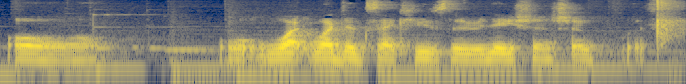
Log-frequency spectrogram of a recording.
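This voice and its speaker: A man's voice: lowish voice, level tone, moderate pace, over music. A young man hosts a video call interview, asking eager questions broken up by fillers. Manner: eager, with many fillers and backchannels. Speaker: host, interviewer. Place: small room indoors. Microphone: webcam on a video call.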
